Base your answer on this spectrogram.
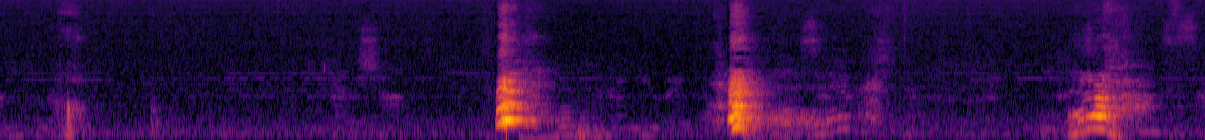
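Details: Two-year-old female Greater Swiss Mountain Dog talking a little while stretching, giving a few short, separate grumbling vocal bursts spaced several seconds apart, each with a rising and falling moan-like tone, in an otherwise quiet room.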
